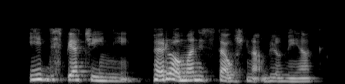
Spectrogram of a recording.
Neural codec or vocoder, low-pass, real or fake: none; 5.4 kHz; real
